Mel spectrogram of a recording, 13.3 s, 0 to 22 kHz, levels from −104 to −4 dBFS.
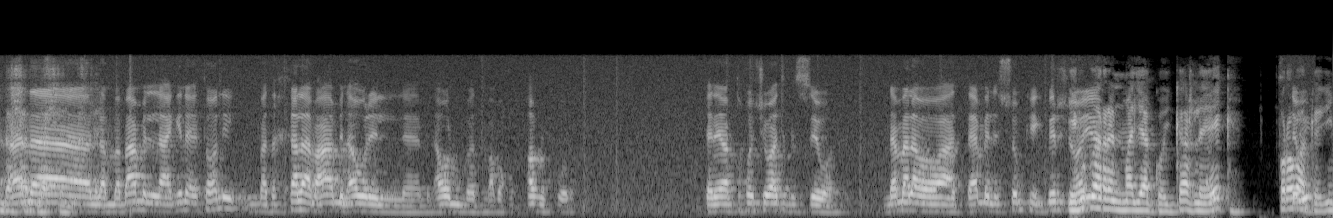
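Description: Speech, with an echo leak at 0.06–0.61 s and 0.80–1.00 s: a delayed copy trails the talker by about 340 ms, roughly 10 dB and then 15 dB below the speech, likely because a loudspeaker echo got past the far end's echo canceller. Speech suppressed in double talk from 11.06 to 12.74 s, with the voice dipping and cutting out in pieces for about 1.5 s and falling by up to roughly 40 dB, likely because the echo canceller muted the talker while both sides spoke at once.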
